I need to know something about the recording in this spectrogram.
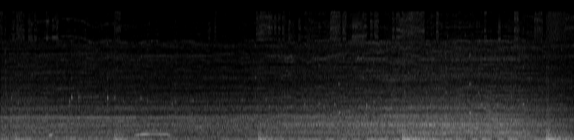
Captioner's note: muffles Barbara screaming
